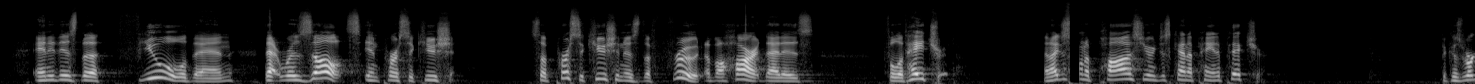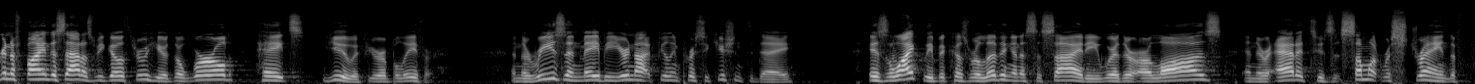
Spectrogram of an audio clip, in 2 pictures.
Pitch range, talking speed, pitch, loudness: 140-210 Hz, 175 wpm, 175 Hz, -22 LUFS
